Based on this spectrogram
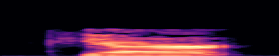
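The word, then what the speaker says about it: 天儿: 天天儿 Listen again and notice that the N drops out when the R is added.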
